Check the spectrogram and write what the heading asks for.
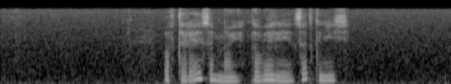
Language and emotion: Russian, neutral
